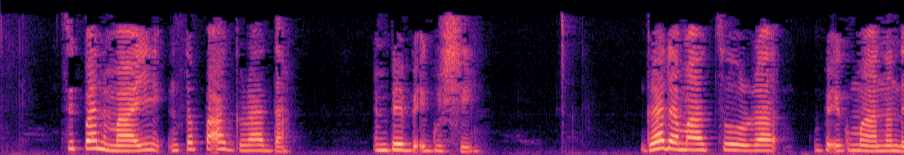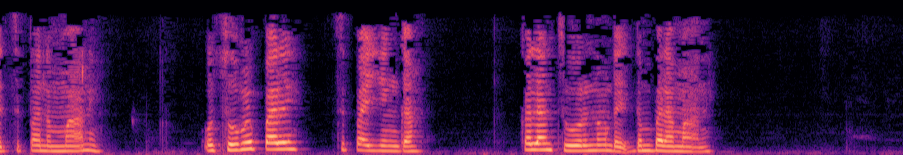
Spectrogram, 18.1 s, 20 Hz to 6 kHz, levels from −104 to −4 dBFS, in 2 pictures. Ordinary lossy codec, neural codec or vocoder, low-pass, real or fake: MP3, 24 kbps; none; 5.4 kHz; real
